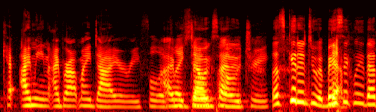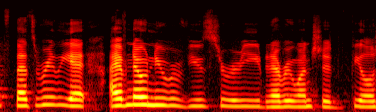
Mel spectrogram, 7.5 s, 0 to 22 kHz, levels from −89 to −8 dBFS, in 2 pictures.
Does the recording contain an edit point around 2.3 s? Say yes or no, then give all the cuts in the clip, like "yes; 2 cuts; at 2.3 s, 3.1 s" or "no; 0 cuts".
no; 2 cuts; at 3.9 s, 6.4 s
